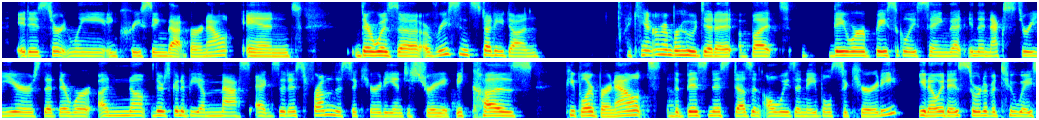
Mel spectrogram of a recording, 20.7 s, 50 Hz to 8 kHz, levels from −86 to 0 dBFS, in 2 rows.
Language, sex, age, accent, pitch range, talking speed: English, female, 20-39, American, 180-210 Hz, 190 wpm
